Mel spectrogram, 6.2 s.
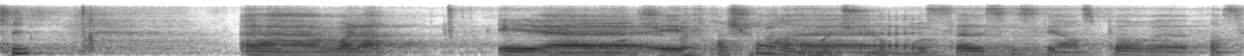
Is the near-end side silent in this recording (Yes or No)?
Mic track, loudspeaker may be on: No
